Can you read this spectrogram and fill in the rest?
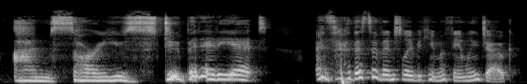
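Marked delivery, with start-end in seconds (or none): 0.1-2.6 put-on gritted-teeth yell, much slower. Retelling a boy's forced apology to his sister, yelled through gritted teeth. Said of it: "through gritted teeth, yell".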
